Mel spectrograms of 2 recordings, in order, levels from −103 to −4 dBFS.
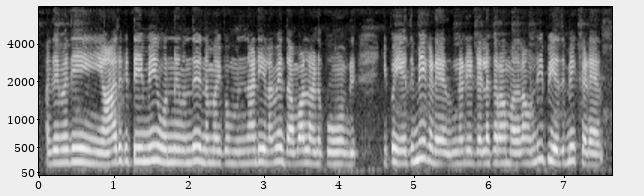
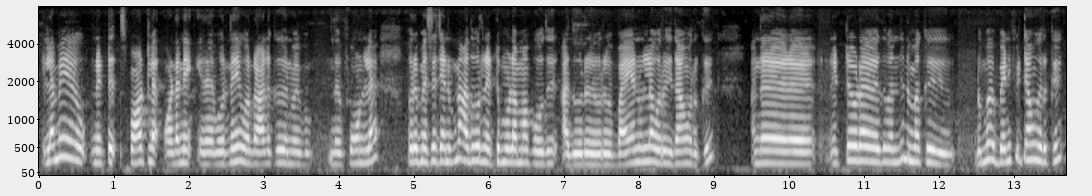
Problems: background sounds at intervals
